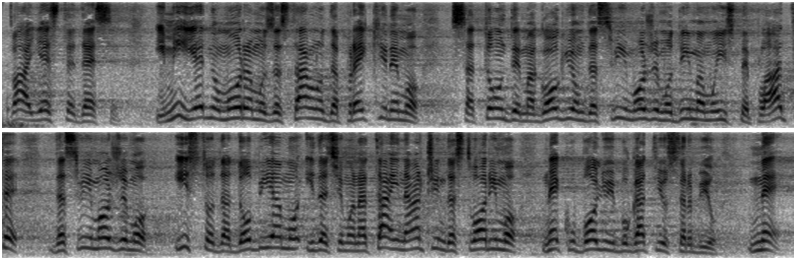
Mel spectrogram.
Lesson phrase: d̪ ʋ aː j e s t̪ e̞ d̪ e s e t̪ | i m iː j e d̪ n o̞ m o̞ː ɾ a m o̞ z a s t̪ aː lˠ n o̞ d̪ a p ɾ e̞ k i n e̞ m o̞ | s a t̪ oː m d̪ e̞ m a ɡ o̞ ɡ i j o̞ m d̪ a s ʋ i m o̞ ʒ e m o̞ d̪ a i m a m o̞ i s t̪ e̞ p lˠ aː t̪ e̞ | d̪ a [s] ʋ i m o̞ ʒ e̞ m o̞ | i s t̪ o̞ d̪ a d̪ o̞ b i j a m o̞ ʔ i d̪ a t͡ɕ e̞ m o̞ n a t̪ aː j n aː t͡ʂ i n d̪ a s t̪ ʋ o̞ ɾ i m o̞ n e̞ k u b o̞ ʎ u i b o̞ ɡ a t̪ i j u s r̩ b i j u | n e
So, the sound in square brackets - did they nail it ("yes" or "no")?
yes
